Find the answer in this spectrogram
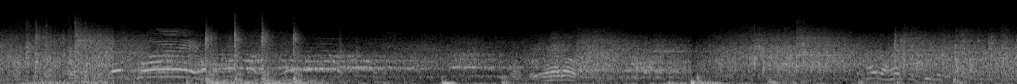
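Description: Ice hockey rink during play: indistinct shouts from players and spectators echo in the arena. A few sharp clacks of sticks and puck come about two to three seconds in, and dull thuds against the boards come later.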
